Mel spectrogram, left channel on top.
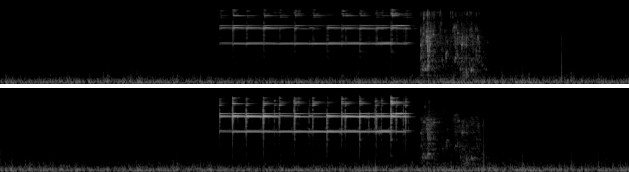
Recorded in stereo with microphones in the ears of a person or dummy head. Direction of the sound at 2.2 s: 40° right (ahead or behind).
